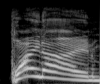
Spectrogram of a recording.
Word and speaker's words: quinine: Quarinine? – Oh, boy. You're almost there. You just said it wrong. – Quinine? – Quinine. Quinine.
